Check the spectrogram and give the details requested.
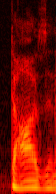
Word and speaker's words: Dawson: It's Dawson. I know they want to say Dazon. It's spelled Dawson.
